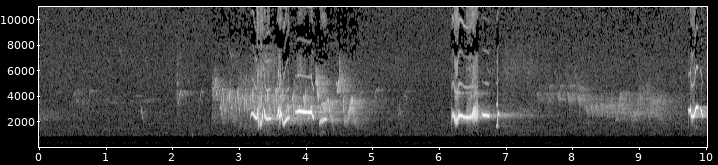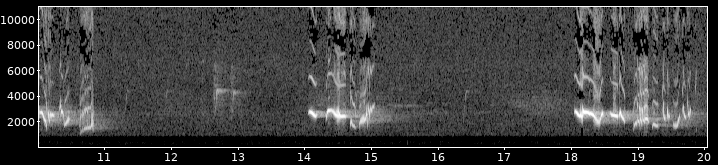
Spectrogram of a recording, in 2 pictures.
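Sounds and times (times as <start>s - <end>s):
Turdus merula common blackbird singing: 0.5s - 5.1s, 6.2s - 11.0s, 14.0s - 15.6s, 17.1s - 20.0s.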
